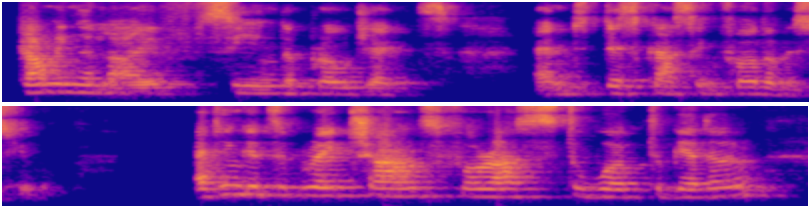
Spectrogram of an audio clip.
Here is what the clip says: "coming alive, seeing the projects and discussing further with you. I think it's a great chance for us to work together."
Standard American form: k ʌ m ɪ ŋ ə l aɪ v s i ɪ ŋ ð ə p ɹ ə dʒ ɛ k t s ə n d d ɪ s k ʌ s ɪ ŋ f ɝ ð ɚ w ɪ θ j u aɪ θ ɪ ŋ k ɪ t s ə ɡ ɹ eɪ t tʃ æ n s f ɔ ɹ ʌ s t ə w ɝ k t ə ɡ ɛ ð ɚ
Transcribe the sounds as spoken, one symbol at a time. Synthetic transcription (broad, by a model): k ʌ m ɪ ŋ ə l aɪ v s i ɪ ŋ ð ə p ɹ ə dʒ ɛ k t s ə n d d ɪ s k ʌ s ɪ ŋ f ɝ ð ɚ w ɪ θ j u aɪ θ ɪ ŋ k ɪ t s ə ɡ ɹ eɪ t tʃ æ n s f ɔ ɹ ʌ s t ə w ɝ k t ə ɡ ɛ ð ɚ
